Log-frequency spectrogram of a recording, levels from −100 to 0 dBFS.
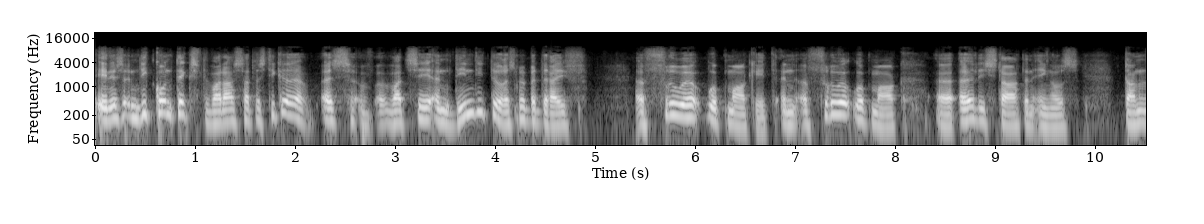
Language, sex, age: English, male, 50-69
